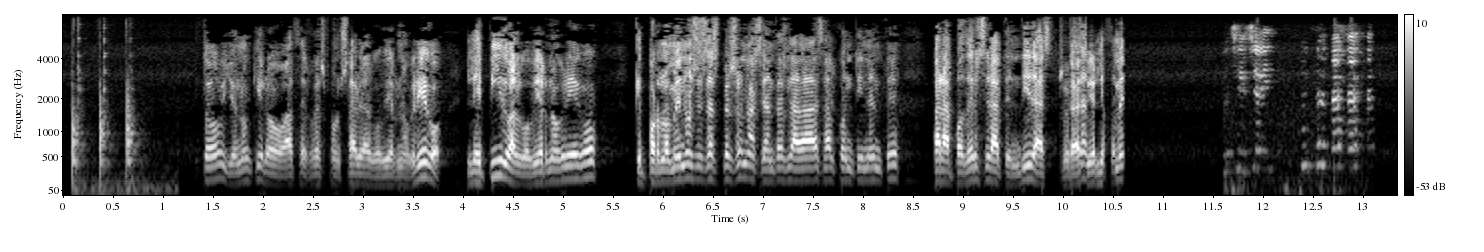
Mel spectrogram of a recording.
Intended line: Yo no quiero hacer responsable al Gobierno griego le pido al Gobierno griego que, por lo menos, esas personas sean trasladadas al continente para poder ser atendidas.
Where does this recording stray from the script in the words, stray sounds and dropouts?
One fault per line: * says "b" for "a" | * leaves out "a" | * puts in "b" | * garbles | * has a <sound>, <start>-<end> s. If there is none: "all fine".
* has a thud, 0.1-1.2 s
* garbles
* has a laugh, 11.6-13.1 s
